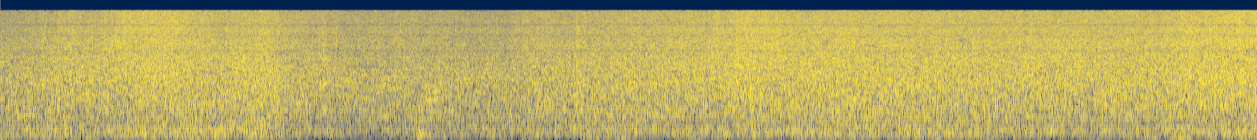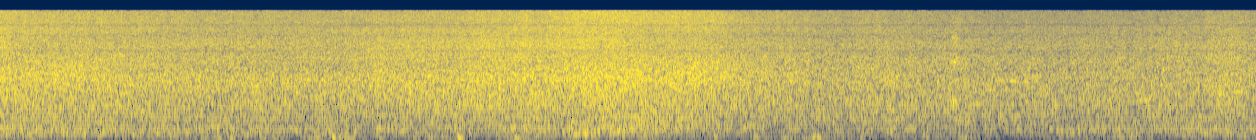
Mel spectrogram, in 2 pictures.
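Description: Sea waves washing ashore, the noise swelling and easing every few seconds, with wind rumbling on the microphone.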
